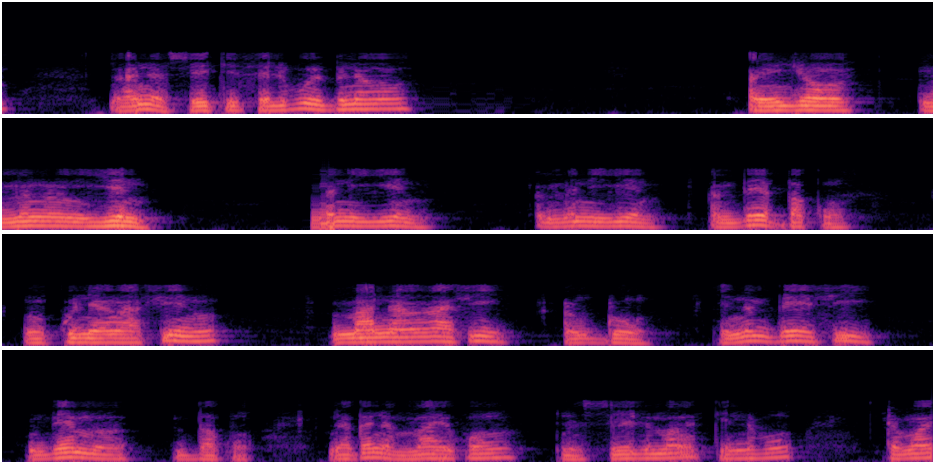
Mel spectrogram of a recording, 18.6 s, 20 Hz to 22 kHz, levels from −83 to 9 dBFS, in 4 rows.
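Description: Heavy Opus compression runs through the whole speech clip. Nothing is heard above about 4 kHz, so the sound is narrowband and dull. Tones come out grainy, rough and noisy instead of clean. This fits Opus in its music (CELT) mode, likely at a very low bitrate near 8 kbps. There are too few bits to code each band properly. The encoder fills the gaps with folded or noise-like energy.

From 2.07 to 2.68 s, robotic sound from repeated short buffers appears. The speech turns into a hard, metallic buzz at about 94 Hz. It still loosely follows the talking. The same fault returns from 5.96 to 6.33 s with the same buzz. Most of each span is repeated audio, while the real audio is skipped. A buzz at 94 Hz points to a repeated chunk of about 11 ms. Audio likely arrived too slowly, so the last buffer was played again and again.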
